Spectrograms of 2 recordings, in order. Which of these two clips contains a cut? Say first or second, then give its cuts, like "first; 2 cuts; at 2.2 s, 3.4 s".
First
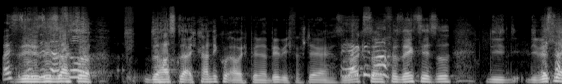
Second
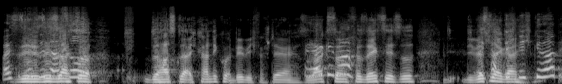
second; 2 cuts; at 2.3 s, 4.4 s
